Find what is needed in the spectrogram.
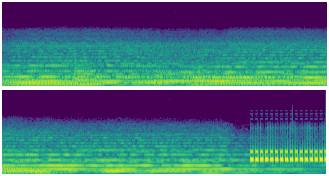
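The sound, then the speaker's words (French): A telephone rings at a police station, a loud rapid trilling ring that starts only near the end, after several seconds of a sustained, droning harmonic tone. “C'est un appel téléphonique au commissariat de Nancy qui change le cours de cette histoire.”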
